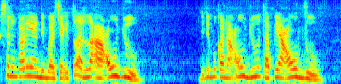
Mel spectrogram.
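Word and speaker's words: أعوذ: ini Zoo ya jadi membacanya itu a'udzu Ya zulina kita keluar ya dzal itu makhorijul huruf nya yaitu ujung lidah ke ujung gigi seri atas jadi ujungnya kita itu harus keluar sedikit lu lu bukan juya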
